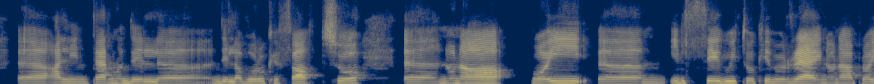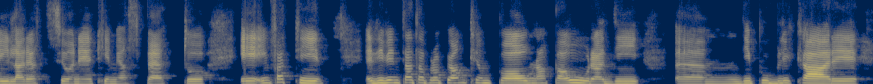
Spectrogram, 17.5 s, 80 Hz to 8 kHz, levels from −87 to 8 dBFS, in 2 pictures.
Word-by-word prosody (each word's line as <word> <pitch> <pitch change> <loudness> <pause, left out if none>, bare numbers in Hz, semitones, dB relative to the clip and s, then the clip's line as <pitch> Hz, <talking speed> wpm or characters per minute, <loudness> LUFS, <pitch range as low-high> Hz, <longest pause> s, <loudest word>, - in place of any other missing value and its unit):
ehm, 185 -1 -2
all'interno 190 +2 -2
del 180 -1 -1
uhm, 175 +5 -5
del 185 +1 -1
lavoro 185 +2 -1
che 200 0 -9
faccio, 200 +4 +1 0.4
ehm, 180 -1 -4
non 210 +2 -5
ha 195 0 +5 0.3
poi, 205 0 +2
ehm, 185 -1 -3
il 210 0 -2
seguito 200 0 0
che 195 0 -4
vorrei, 185 0 +5
non 190 +1 -8
ha 185 0 0
poi 190 0 0
la 185 0 +2
reazione 195 -1 -2
che 195 0 -7
mi 180 - -7
aspetto, 180 +1 -3 0.3
e 205 +1 +3
infatti, 225 -5 0 0.3
è 210 - 0
diventata 245 +3 0
proprio 235 +1 -3
anche 240 +2 -8
un 225 -1 -3
po' 220 -1 +4
una 215 0 -4
paura 215 -3 +2
di 195 +2 -2 0.3
ehm, 185 -1 -5
di 210 +2 0
pubblicare, 205 -1 +5
195 Hz, 135 wpm, -22 LUFS, 185-210 Hz, 0.4 s, ha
